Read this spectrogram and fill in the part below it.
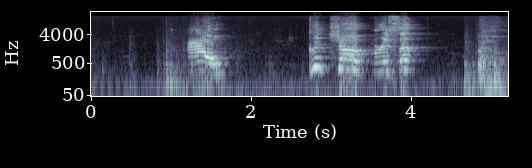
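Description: A young man sobs and wails close by.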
